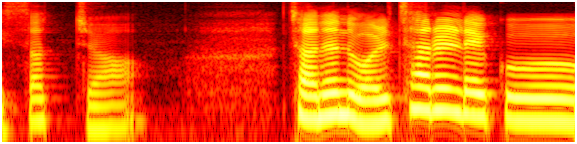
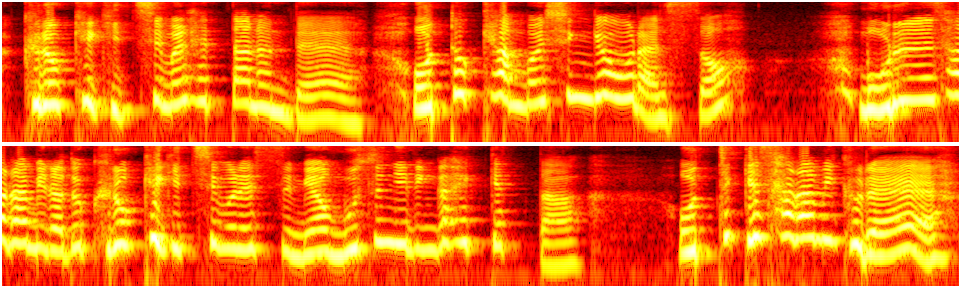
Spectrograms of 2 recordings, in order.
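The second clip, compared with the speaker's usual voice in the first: high, upset scolding, climbing to the end; anguished reproach; 8 semitones higher, 4 dB louder than usual. A narrator's reading. Sister blaming her brother for ignoring the cough, anguished reproach.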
